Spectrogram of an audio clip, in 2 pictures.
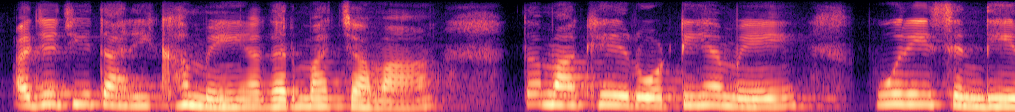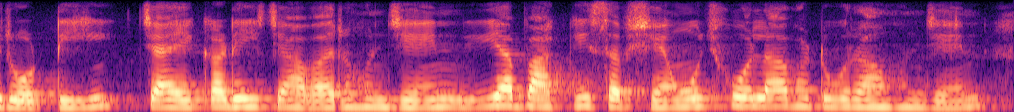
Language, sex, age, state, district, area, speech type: Sindhi, female, 30-45, Uttar Pradesh, Lucknow, urban, spontaneous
